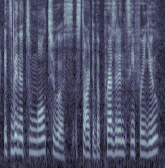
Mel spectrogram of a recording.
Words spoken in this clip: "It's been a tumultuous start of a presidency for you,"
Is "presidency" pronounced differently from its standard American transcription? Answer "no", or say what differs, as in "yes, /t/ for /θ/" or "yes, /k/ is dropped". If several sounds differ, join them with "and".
no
